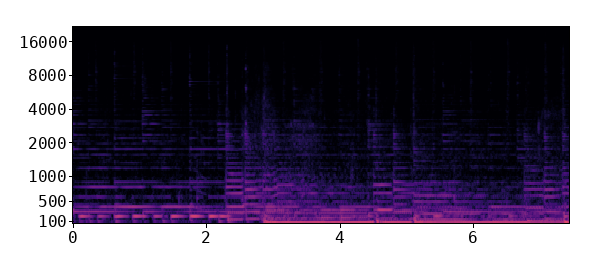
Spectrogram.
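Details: Soft acoustic guitar notes open the passage, then a sustained low bass joins the melody. No animal calls can be picked out beneath the music.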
